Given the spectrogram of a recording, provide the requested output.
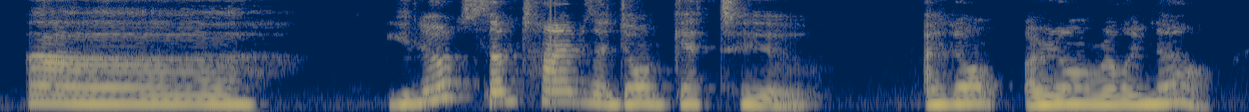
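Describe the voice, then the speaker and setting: Very slowly, a woman speaks with a fairly high, somewhat breathy voice and fairly even intonation. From Taiwan, moved to US at age 10. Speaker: missionary counselor. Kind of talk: interview. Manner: halting, many restarts.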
